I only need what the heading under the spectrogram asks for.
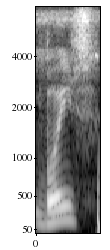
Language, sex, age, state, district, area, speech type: Bodo, male, 30-45, Assam, Chirang, urban, spontaneous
